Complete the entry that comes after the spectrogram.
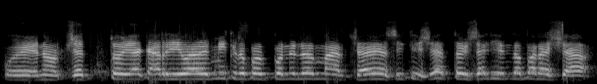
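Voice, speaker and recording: A man's voice: very high voice, steady tone, moderate pace, bright, forceful tone, muffled recording, soft background music, exaggerated voice. A man playing a fussy, grumbling Argentine bus driver leaving repetitive voice messages in a comic radio play. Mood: busy. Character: grumbling, rule-bound old-time bus driver.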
